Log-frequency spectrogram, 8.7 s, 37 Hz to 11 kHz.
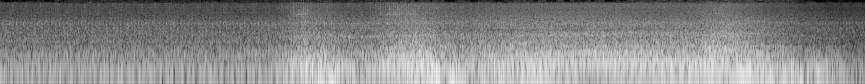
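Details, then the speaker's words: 1942 Willys MB after service and oil change, oil pressure good and at running temperature: quiet at first, then engine picks up and settles into steady, even low rumble with no knocks or misses; normal idle. "know pressure is sitting nice she's running good temperature"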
